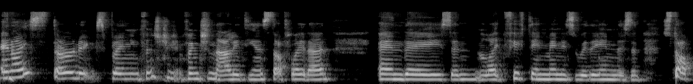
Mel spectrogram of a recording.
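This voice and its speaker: This woman talks at a moderate pace. Her voice sits high in pitch. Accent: Bulgarian. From Bulgaria. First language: Bulgarian. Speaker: business owner, pattern maker. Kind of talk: podcast interview. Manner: halting, many fillers.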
